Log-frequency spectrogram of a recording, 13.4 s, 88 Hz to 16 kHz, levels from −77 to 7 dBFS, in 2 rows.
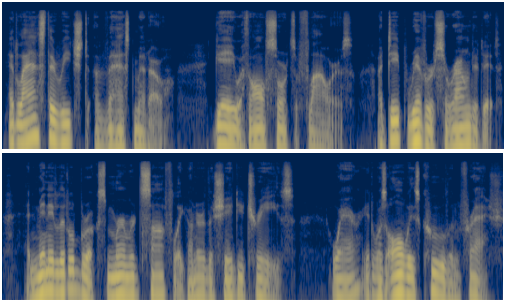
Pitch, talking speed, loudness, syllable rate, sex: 95 Hz, 155 wpm, -19 LUFS, 4.4 syllables/s, male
